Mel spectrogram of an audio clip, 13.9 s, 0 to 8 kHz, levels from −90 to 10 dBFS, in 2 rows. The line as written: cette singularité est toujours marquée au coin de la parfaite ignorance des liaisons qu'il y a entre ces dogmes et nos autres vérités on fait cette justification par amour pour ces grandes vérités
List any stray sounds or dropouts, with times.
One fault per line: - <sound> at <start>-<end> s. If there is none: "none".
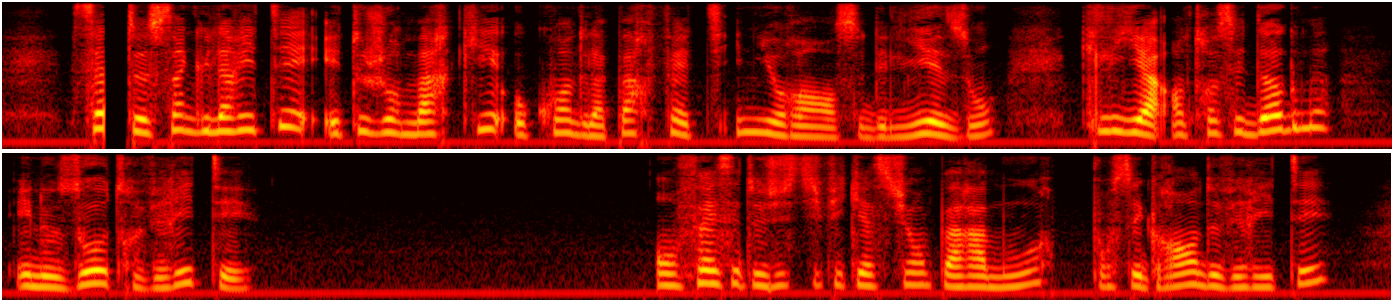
- dropout at 0.5-0.6 s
